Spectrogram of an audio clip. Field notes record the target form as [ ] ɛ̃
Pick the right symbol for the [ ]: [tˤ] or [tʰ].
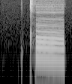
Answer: tʰ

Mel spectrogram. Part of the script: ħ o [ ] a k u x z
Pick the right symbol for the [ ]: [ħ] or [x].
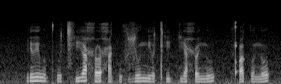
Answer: ħ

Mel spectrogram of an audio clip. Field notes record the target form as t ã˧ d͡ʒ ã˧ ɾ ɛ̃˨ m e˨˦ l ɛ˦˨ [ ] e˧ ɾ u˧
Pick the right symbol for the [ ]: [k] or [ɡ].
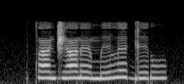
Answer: ɡ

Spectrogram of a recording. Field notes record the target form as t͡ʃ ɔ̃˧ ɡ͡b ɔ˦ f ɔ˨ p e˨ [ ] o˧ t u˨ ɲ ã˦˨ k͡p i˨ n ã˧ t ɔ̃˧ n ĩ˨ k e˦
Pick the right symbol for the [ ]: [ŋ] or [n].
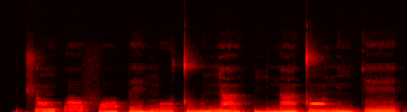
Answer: ŋ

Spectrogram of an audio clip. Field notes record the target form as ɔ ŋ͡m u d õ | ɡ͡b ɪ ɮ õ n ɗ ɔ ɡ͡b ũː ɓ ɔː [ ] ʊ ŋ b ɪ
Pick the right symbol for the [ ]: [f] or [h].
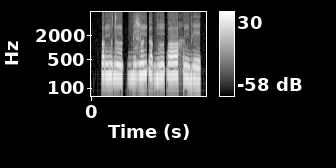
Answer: h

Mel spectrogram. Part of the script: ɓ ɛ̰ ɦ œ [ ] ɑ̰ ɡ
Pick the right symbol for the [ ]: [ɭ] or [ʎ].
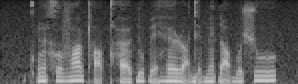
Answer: ɭ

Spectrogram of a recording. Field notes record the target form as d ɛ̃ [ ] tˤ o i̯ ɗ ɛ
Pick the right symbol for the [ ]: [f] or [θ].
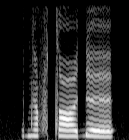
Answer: f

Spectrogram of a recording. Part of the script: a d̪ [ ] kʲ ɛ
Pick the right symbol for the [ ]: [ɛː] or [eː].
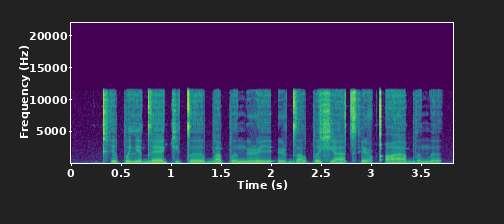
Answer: ɛː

